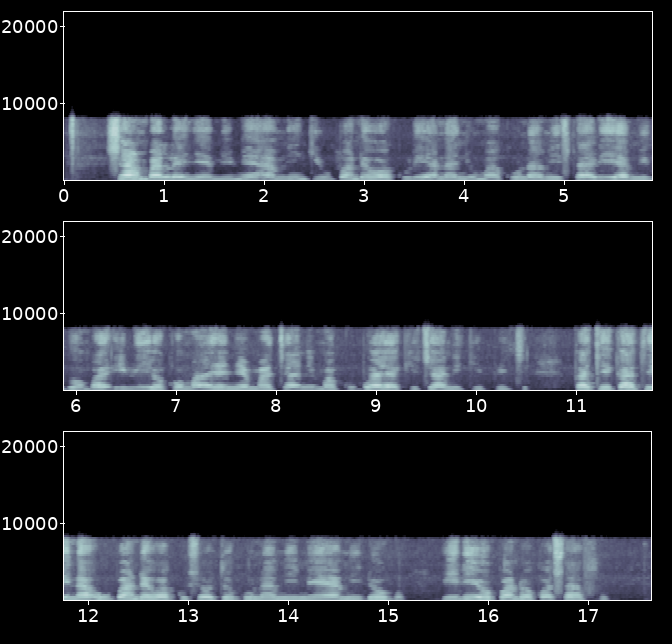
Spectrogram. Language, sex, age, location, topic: Swahili, female, 36-49, Kisumu, agriculture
